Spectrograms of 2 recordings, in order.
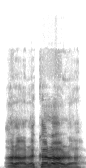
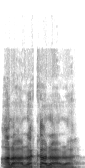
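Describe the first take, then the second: First: Repeated mock spell. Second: Arara karara intoned louder like a wizard's charm; hammed-up magic words; mock spell casting. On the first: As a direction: repeat the charm Arara karara. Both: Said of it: "you only need two words".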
